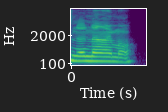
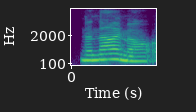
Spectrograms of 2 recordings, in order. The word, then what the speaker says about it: Nanaimo: Pacific Gardens Pacific Gardens ah yes and it's pronounced Nimo Nimo okay beautiful yeah thank you for sharing I've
